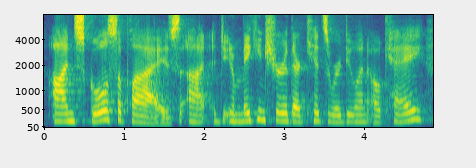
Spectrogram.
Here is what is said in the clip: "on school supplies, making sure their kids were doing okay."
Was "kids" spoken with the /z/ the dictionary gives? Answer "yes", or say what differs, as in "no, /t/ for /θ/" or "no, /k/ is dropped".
yes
